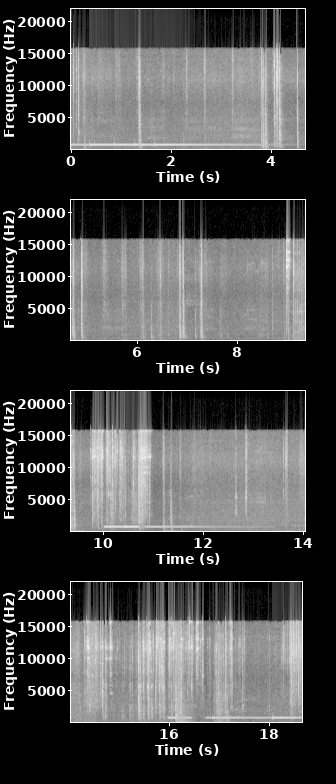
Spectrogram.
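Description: Clicks, knocks and rattles of hand work at a Chevrolet truck's dashboard as the instrument cluster and its trim are fitted and screwed in, with the ignition keys jangling. A steady high tone sounds in stretches: it stops about four seconds in, returns for about three seconds around the middle, and comes back near the end.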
